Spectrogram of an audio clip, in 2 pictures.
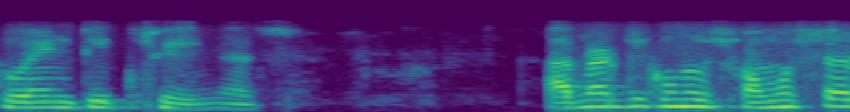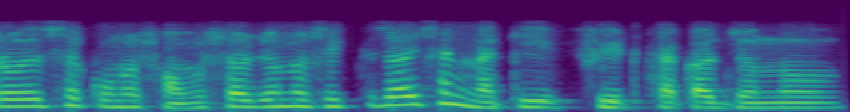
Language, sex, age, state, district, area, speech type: Bengali, male, 18-30, West Bengal, North 24 Parganas, urban, conversation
